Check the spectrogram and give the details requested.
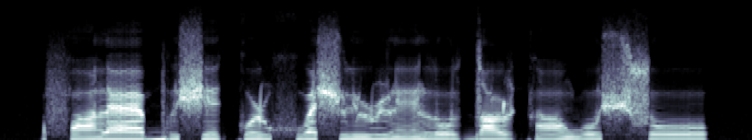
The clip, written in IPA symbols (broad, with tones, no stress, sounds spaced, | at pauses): f ɑ̃˨ l æ˨˦ b ɯ˨ ʃ e˨˦ k o˨˦ ɭ xʷ ɑ˨˦ ʃ l y˨˦ ɭ l ẽ˨˩˦ l o˨ l d ɑ˨˩˦ ɭ k ɑ̃˨˩˦ w o˨˦ ʃ s o˨˦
